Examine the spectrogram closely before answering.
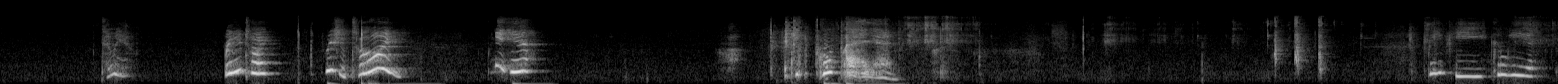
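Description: A small dog yelps and whines playfully in short bursts.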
